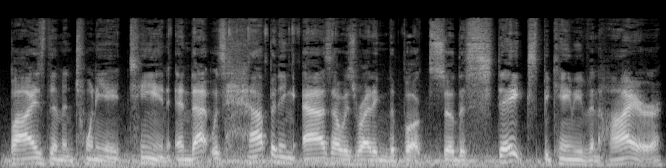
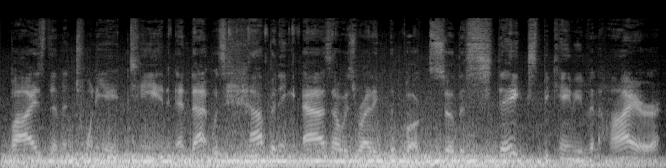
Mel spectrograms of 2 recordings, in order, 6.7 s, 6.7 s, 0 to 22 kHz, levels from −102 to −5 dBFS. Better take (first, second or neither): first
